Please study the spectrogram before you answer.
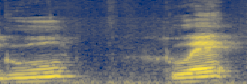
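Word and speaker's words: Guhle: Any defensive note, Braden Schneider, Bowen Byram, Kane Goulet, I think is actually how you say it.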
